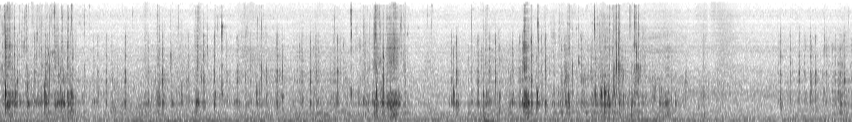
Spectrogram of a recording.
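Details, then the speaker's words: Walmart drip coffee maker after Monoject syringe fix: steady gurgling with irregular drips and splashes over a quiet hum; water now reaches the basket, where before it never did, brewing normally. "Check it out, it's dripping. So we're fixed, I believe. We are fixed because before the water was never reaching up"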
